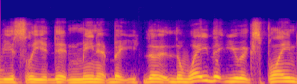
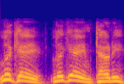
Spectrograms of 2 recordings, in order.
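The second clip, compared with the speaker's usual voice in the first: put-on excited commentator voice, higher; 5 semitones higher than usual. Imitating a commentator calling a slow-motion replay: David Crockett impression. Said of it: "That's my David Crockett impression".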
